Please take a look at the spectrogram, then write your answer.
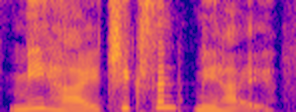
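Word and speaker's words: Mihaly Csikszentmihalyi: hard to pronounce and the spelling is completely different than the pronunciation. It's Mihai Csikszentmihalyi.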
